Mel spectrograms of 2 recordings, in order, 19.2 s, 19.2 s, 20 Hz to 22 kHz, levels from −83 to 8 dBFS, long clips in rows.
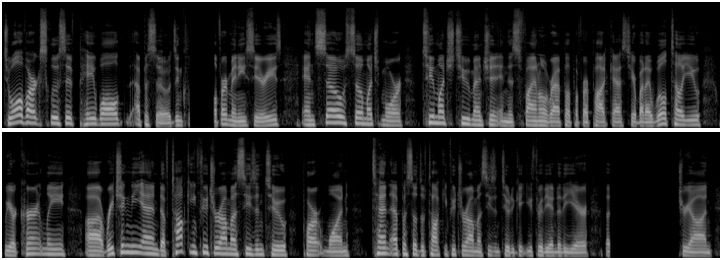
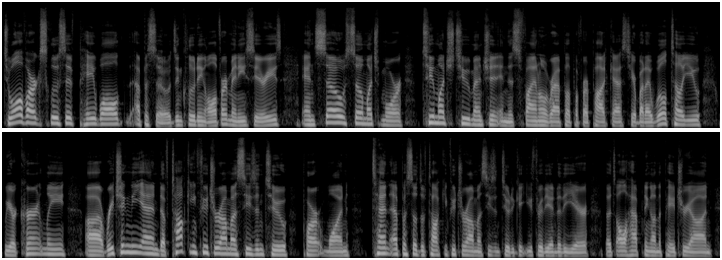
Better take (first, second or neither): second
